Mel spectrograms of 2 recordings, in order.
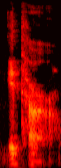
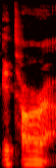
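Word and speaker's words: attar: Middle East as an itar oil I believe that's how they pronounce itar atar it's spelled like atar but I believe it's pronounced itar anyway the this is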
